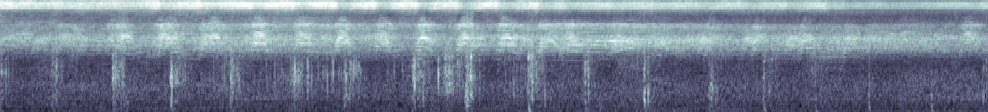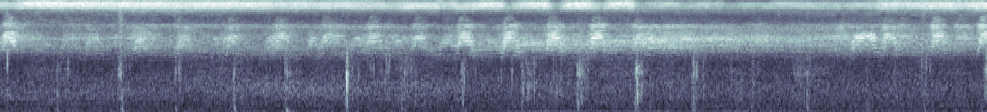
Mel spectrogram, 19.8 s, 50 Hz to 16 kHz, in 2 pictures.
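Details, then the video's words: Midsummer cicada chorus near Seonbawi on a clear, hot 1 August 2023, recorded while walking: a continuous high, hissing buzz that swells slightly in places, overlaid by frequent crunching footsteps roughly twice a second. "산책 부쩍 많아진 매미소리 한여름에 뜨거움 예상"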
